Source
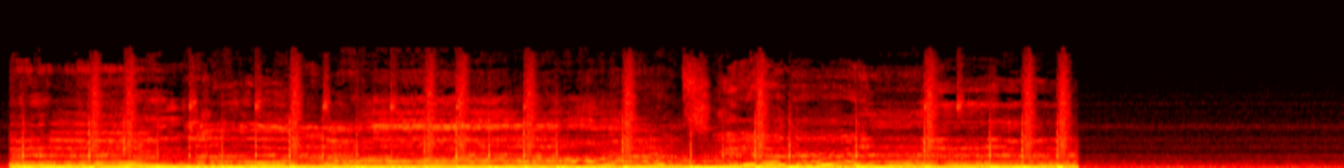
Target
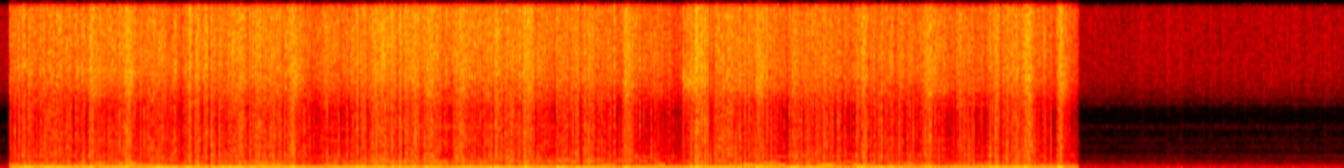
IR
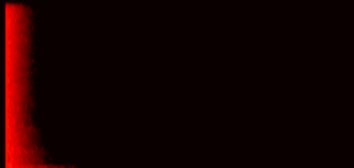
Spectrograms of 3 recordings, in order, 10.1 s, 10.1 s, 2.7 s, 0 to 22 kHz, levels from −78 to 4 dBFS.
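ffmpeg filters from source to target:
-af "acrusher=bits=3:mode=log:mix=0:aa=0.000001,aexciter=amount=11.7:drive=8.2:freq=10000,aeval=exprs='1.12*(cos(1*acos(clip(val(0)/1.12,-1,1)))-cos(1*PI/2))+0.501*(cos(4*acos(clip(val(0)/1.12,-1,1)))-cos(4*PI/2))+0.316*(cos(6*acos(clip(val(0)/1.12,-1,1)))-cos(6*PI/2))':c=same,volume=0.501"

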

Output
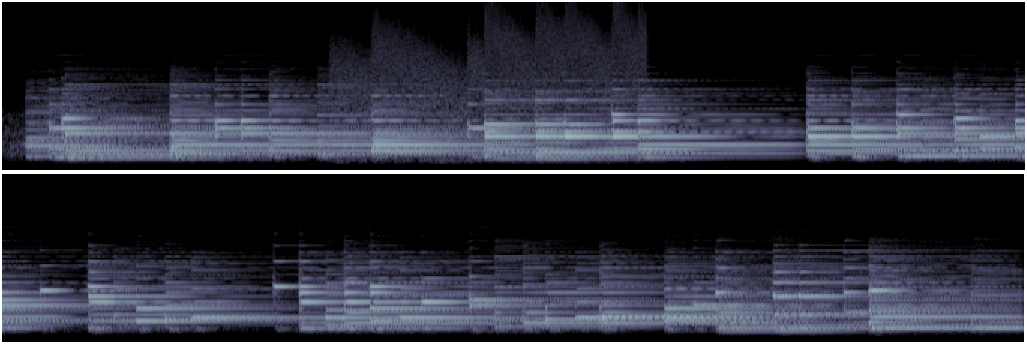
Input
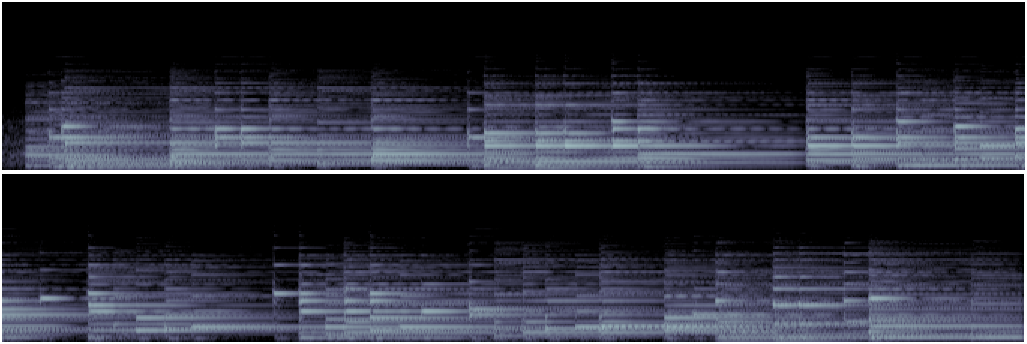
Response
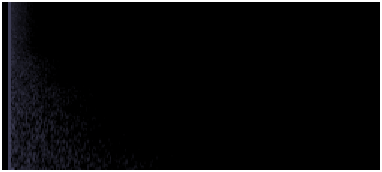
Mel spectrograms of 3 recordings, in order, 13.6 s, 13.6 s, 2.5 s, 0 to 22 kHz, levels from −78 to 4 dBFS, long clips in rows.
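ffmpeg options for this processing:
-filter_complex "[0:a]asplit=3[s0][s1][s2];[s0]afade=t=out:st=2.17:d=0.02[s3];[s1]acrusher=bits=5:mix=0:aa=0.5,afade=t=in:st=2.17:d=0.02,afade=t=out:st=4.29:d=0.02[s4];[s2]afade=t=in:st=4.29:d=0.02[s5];[s3][s4][s5]amix=inputs=3:normalize=0,afreqshift=220"

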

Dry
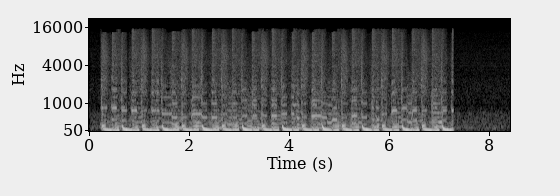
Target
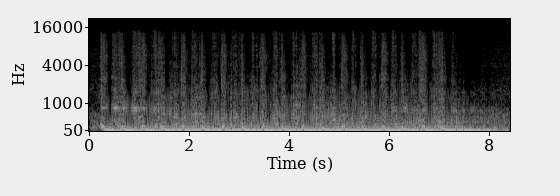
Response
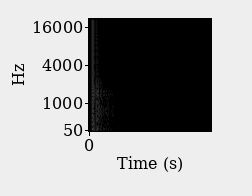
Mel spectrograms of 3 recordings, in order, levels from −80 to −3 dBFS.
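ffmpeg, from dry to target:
-filter_complex "[0:a]asplit=2[s0][s1];[s1]acrusher=samples=37:mix=1:aa=0.000001,volume=0.447[s2];[s0][s2]amix=inputs=2:normalize=0,alimiter=limit=0.0794:level=0:latency=1:release=14[s3];[1:a]atrim=start_sample=2205,afade=t=out:st=0.35:d=0.01,atrim=end_sample=15876,asetrate=26901,aresample=44100[s4];[s3][s4]afir=irnorm=-1:irlink=0,acontrast=29,asplit=2[s5][s6];[s6]adelay=365,lowpass=f=1800:p=1,volume=0.447,asplit=2[s7][s8];[s8]adelay=365,lowpass=f=1800:p=1,volume=0.31,asplit=2[s9][s10];[s10]adelay=365,lowpass=f=1800:p=1,volume=0.31,asplit=2[s11][s12];[s12]adelay=365,lowpass=f=1800:p=1,volume=0.31[s13];[s5][s7][s9][s11][s13]amix=inputs=5:normalize=0,asoftclip=type=tanh:threshold=0.0398,acompressor=threshold=0.0224:ratio=6,afftdn=nr=12:nf=-53,volume=1.33"

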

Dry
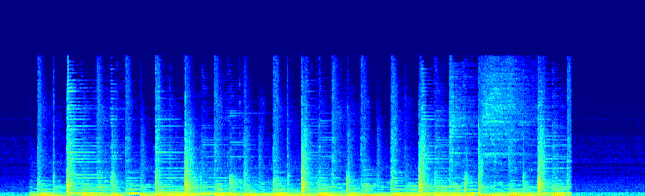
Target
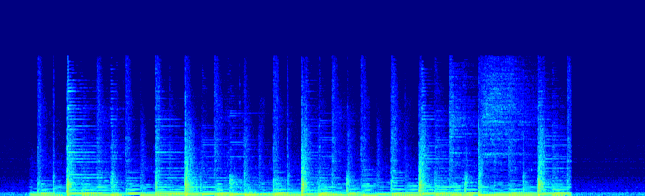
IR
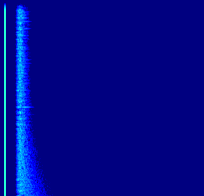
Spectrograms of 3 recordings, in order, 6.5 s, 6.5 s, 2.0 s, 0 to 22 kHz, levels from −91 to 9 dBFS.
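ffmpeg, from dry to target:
-af "lowshelf=f=100:t=q:w=1.5:g=-13.5,volume=0.376"

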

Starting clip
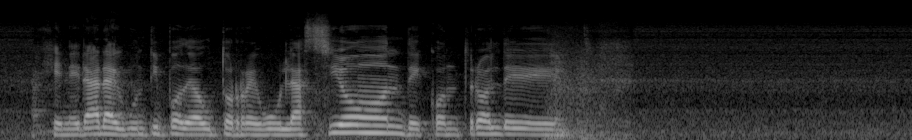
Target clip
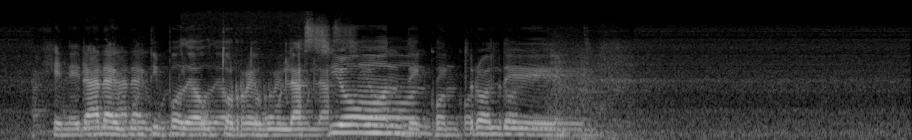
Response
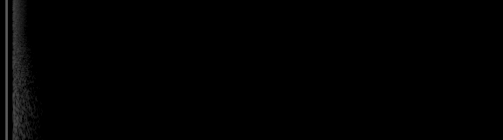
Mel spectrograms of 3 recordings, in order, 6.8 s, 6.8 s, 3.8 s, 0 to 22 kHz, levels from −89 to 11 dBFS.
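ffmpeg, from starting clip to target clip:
-filter_complex "[0:a]asettb=1/sr,asplit=3[s0][s1][s2];[s0]atrim=end=1.354[s3];[s1]atrim=start=1.35:end=2.35,asetpts=PTS-STARTPTS,afade=t=in:d=0.004:c=qsin,afade=t=out:st=0.996:d=0.004:c=qsin,highshelf=f=4200:g=10.5[s4];[s2]atrim=start=2.346[s5];[s3][s4]acrossfade=d=0.004:c1=hsin:c2=qsin[s6];[s6][s5]acrossfade=d=0.004:c1=qsin:c2=hsin,asplit=2[s7][s8];[s8]adelay=209.9,volume=0.447,highshelf=f=4000:g=-4.72[s9];[s7][s9]amix=inputs=2:normalize=0,asplit=2[s10][s11];[1:a]atrim=start_sample=2205,lowpass=7600[s12];[s11][s12]afir=irnorm=-1:irlink=0,volume=0.447[s13];[s10][s13]amix=inputs=2:normalize=0"

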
